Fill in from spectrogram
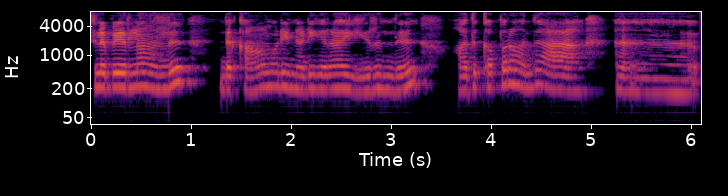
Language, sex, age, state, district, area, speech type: Tamil, female, 30-45, Tamil Nadu, Salem, urban, spontaneous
